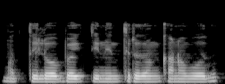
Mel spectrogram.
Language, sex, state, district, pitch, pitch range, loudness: Kannada, male, Karnataka, Koppal, 130 Hz, 130-135 Hz, -15 LUFS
